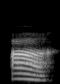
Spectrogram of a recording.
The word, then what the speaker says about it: ع: Ah. Good. Now try and pronounce this a bit different to how you pronounce a simple alif. So this one needs to be made from the middle of your throat, this sound.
